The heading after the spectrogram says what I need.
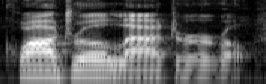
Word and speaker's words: quadrilateral: par parallelogram and quadrilateral quadrilateral um wait I'm trying there we go quadrilateral five syllables again quadrilateral parallelogram so yes and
